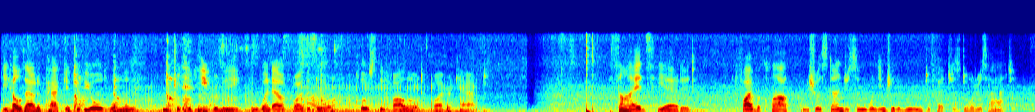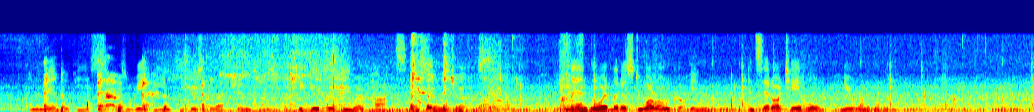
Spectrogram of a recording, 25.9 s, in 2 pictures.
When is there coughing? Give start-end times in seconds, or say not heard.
0.9-2.5, 13.4-15.6, 18.1-18.8.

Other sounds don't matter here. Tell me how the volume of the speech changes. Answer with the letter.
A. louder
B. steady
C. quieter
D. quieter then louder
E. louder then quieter
D.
